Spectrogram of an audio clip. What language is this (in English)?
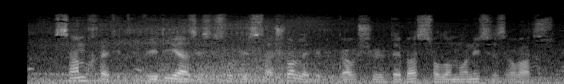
Georgian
